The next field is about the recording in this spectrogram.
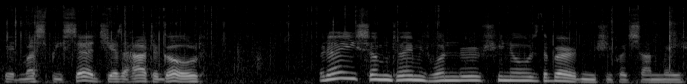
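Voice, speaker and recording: A man's voice: on the high side, big pitch swings, normal speed, a little mellow, slight background noise, poor audio. A man playing a resentful working villager in a period audio drama, sardonic and challenging in manner. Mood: gloomy, resentful. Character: bitter, resentful lower-class village husband in plague times.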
